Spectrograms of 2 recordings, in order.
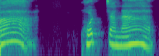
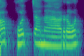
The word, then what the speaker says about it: พจนารถ: จะ อ่าน ว่า ชลมารค ต่อ มา คำ ที่ 2 เรา อ่าน ว่า พจนาท มี ร เรือ อยู่ กลาง คำ นะ คะ เห็น ไหม แต่ เรา ไม่ ออก เสียง รอ เรือ นะ เรา ออก เสียง แค่ ว่า พจน์ จะ หน้า เรา จะ ไม่ อ่าน ว่า พจนารถ นะ คะ อ่า เรา ใช้ ตัว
